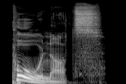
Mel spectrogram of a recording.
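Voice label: "polnoc", Polish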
